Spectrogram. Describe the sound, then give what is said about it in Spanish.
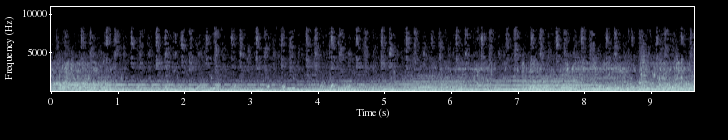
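Methane bubbles rise from the seafloor in a steady, dense stream of gurgling and burbling, a continuous watery churn with fine popping detail that holds an even level throughout, with no voices. “su aspecto geológico es muy interesante porque son burbujas de metano que contribuyen al calentamiento global.”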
